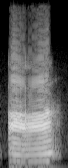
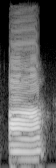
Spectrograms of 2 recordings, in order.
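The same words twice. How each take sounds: First: The pitch dips down then rises. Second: The pitch stays level and flat. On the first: "Third tone is going down, going up" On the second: "The first tone is flat"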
